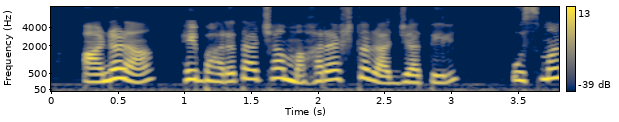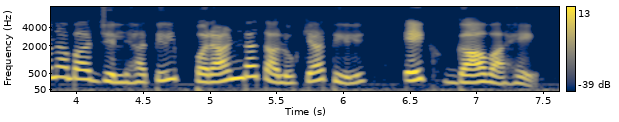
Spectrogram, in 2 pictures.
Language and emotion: Marathi, neutral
